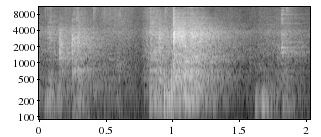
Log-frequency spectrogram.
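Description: A cut Nitto NT01 tire being wrenched off a wheel rim by hand: rubber scraping and rubbing against the rim in a few short bursts, the loudest a long scrape about a second in.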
